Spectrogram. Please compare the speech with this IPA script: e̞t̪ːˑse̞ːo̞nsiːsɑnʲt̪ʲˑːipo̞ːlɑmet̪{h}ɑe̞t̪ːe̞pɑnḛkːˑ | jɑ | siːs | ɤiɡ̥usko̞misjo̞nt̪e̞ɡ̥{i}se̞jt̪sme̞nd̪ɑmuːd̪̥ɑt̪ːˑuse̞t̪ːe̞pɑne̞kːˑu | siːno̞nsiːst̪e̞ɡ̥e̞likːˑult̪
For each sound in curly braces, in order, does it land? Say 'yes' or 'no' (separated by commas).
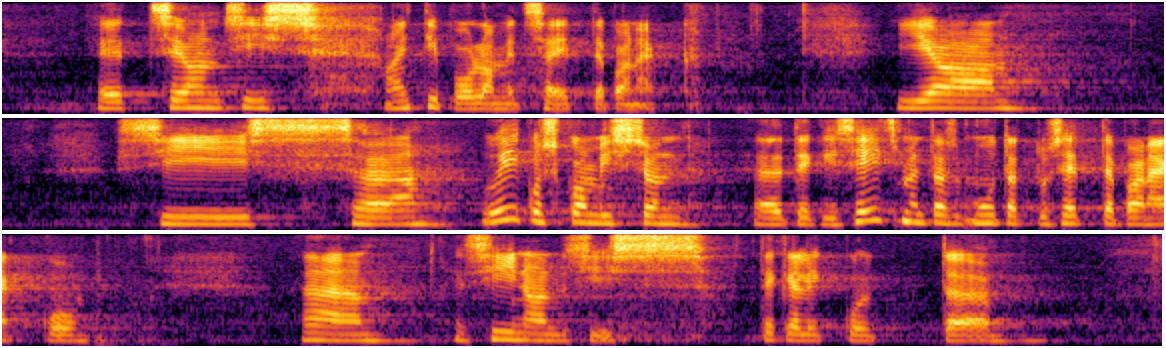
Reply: no, yes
